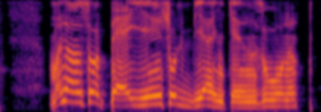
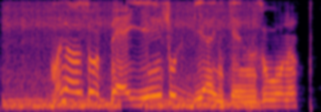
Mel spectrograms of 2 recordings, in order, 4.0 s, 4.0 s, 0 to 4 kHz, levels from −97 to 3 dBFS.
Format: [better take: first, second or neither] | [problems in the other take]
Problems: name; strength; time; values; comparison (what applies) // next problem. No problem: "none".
first | background sound (Strum); 6 dB below the speech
